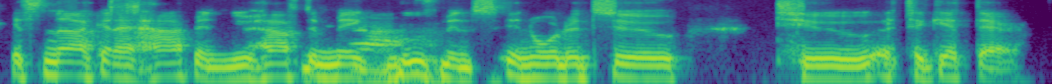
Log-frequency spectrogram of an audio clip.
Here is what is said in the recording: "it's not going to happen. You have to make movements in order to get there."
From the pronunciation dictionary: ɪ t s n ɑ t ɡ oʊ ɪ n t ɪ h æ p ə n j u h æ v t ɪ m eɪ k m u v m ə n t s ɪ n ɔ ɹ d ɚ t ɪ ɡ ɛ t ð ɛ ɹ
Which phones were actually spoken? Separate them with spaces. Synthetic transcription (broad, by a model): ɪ t s n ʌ t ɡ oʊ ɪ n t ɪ h æ p ə n j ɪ h æ f t ɪ m eɪ k m u v m ə n t s ɪ n ɔ ɹ d ɚ t ɪ ɡ ɛ t ð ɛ ɹ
